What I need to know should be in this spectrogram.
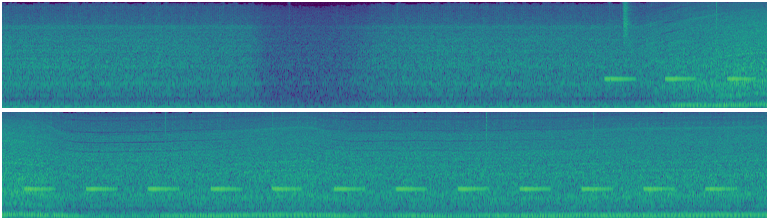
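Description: A truck engine rumbles and revs.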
